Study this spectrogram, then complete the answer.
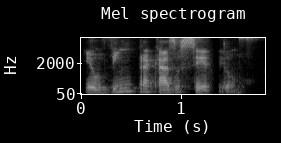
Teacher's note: when a word finishes with M, we don't pronounce the M. We turn it into a nasal sound.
